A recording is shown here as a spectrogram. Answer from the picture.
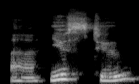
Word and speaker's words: used to: to watch so it's pronunciation wise you don't hear it so it's a simple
